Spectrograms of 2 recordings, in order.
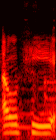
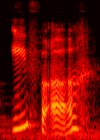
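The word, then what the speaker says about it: Aoife: yeah Alie okay so I thought it was pronounced Alie a o i f e so Alfie um it's a it's apparently pronounced epha um and it's Welsh for yeah it's it's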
